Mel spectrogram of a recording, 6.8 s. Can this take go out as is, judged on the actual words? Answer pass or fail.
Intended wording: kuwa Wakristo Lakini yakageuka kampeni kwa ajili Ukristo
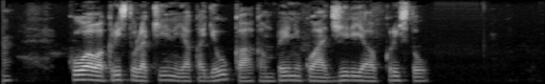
fail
